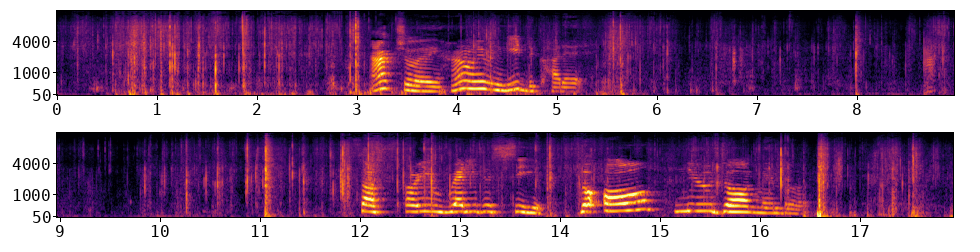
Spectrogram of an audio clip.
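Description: A paper envelope rustles and crinkles in hands.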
